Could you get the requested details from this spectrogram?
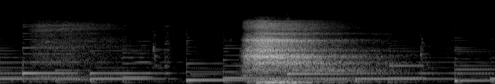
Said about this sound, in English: The dragon took another deep dragon breath in and out.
